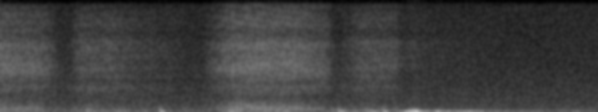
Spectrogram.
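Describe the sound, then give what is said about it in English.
Heavy, forceful breathing through the nose, with three harsh hissing breaths in a steady rhythm and no talking. A person appears to be imitating tense, angry breathing, as if trying to control their breathing when angry. “Where you're so angry, you're trying to control your breathing by breathing through your nose and you just...”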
